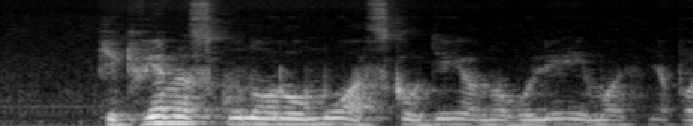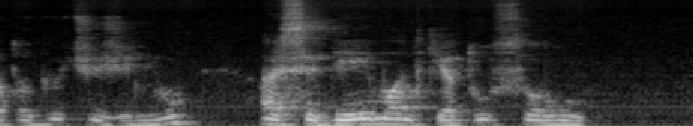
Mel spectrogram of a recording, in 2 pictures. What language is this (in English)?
Lithuanian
